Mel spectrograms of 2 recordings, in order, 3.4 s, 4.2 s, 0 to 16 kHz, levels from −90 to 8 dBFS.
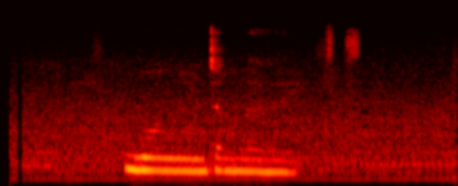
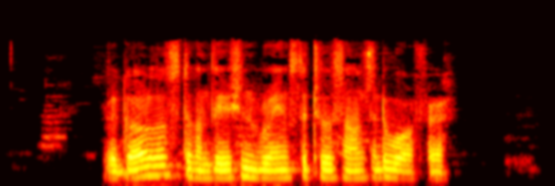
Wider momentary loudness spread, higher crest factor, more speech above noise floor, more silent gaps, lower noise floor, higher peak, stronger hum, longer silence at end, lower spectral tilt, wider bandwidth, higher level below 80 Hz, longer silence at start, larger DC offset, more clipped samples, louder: first, 22 LU vs 9 LU; about the same, 18 dB vs 18 dB; second, 20 dB vs 49 dB; neither; second, -58 dBFS vs -65 dBFS; second, -24 dBFS vs -2 dBFS; neither; second, 0 s vs 0.8 s; about the same, -5.5 dB/octave vs -5 dB/octave; first, 10 kHz vs 8 kHz; second, -84 dBFS vs -58 dBFS; second, 0.1 s vs 0.8 s; neither; neither; second, -38 LUFS vs -17 LUFS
